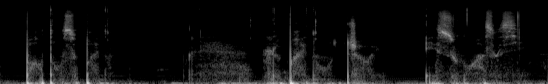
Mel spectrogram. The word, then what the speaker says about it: Joey: c'est le prénom jooé qui ne se prononce pas Cho mais Joy avec le y à la fin Joy Joy Jo Jo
